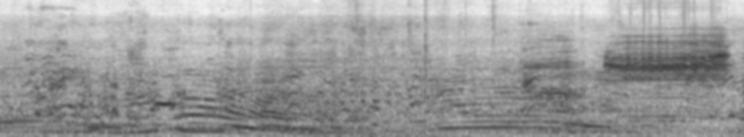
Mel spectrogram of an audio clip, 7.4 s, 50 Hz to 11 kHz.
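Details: Cows and calves at a cattle market in Ambari, Dinajpur, Bangladesh, 31 January 2025: low, drawn-out moos rising and falling amid crowd chatter and continuous talk, with a brief higher tonal whine near the end.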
